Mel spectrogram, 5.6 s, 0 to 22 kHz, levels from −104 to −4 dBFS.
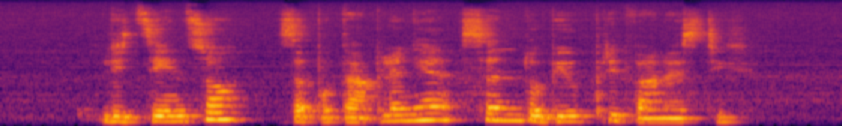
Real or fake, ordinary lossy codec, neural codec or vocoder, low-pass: real; none; none; none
